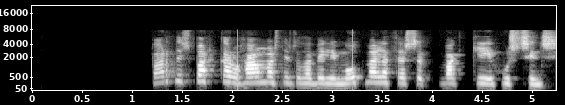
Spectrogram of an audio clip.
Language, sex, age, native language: Icelandic, female, 40-49, Icelandic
